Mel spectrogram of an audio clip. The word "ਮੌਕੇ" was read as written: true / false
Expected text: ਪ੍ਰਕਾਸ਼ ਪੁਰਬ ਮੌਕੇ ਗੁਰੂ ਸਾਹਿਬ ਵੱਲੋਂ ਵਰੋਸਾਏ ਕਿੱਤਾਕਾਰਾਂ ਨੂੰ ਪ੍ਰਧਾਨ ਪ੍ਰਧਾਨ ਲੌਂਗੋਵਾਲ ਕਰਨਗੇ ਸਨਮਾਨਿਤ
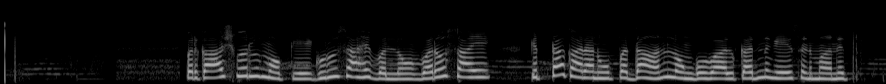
true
